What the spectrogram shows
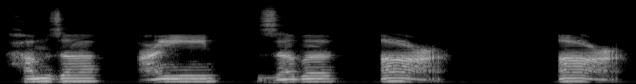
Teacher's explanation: आइन हर्फ के अंदर जो पहली सिफ्त है वो सिफ्त जहर है, जिसमें सांस रुक जाता है और आवाज़ में बुलंदी और कुव्वत आ जाती है।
